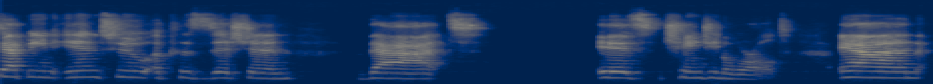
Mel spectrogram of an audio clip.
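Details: Stuttering in an adult woman who stutters, a comedian and author.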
